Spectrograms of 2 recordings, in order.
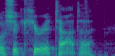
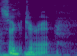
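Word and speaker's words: Securitate: Oh, Shakuritata, not secretariat. I should lose my streak on uh German duolingo for mispronouncing that.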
